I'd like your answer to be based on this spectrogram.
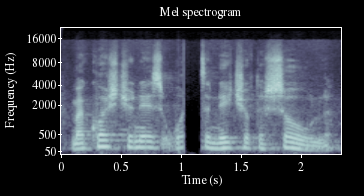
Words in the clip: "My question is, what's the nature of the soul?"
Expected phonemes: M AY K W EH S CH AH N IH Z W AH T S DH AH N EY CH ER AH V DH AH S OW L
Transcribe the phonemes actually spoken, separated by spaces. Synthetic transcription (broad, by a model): M AY K W EH S CH AH N IH Z W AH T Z DH AH N EY CH ER AH V DH AH S OW L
